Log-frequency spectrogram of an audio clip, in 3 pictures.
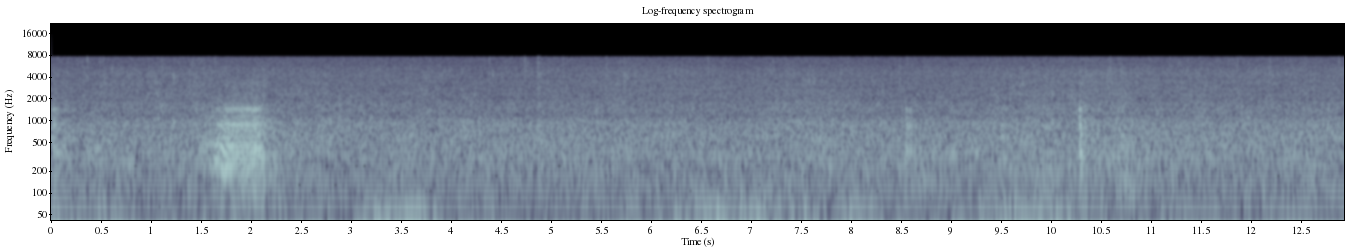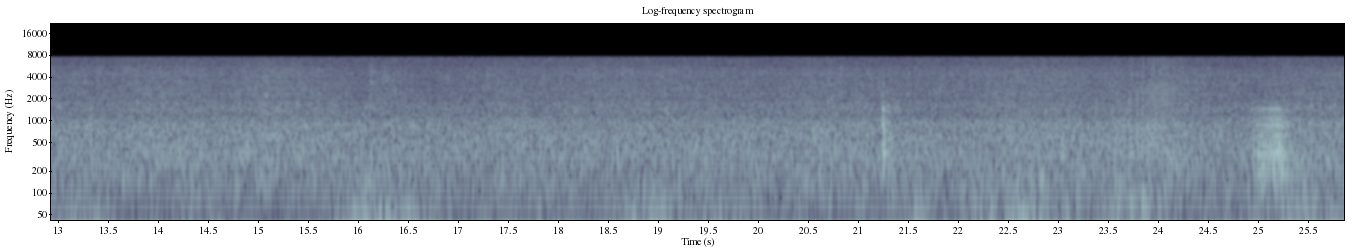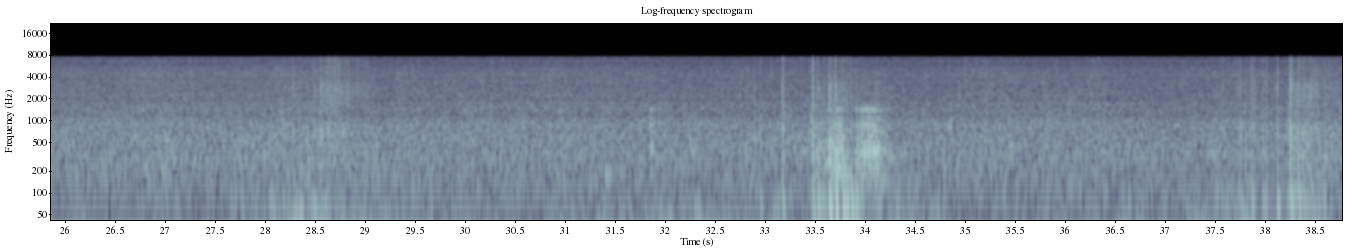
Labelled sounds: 1.6	2.1	croaking sound likely from a nearby submerged object, 0.84 to 1.6 kHz
24.9	25.2	croaking sound likely from a nearby submerged object, 1.3 to 1.6 kHz

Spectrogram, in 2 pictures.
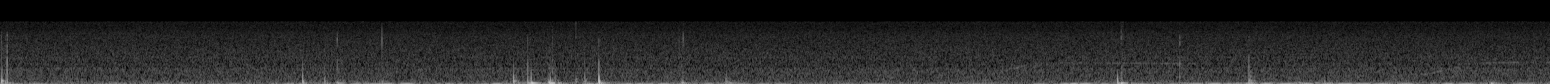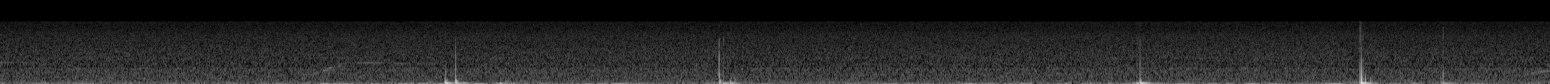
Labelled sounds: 19.1	19.3	humpback whale, 0.96 to 1.1 kHz

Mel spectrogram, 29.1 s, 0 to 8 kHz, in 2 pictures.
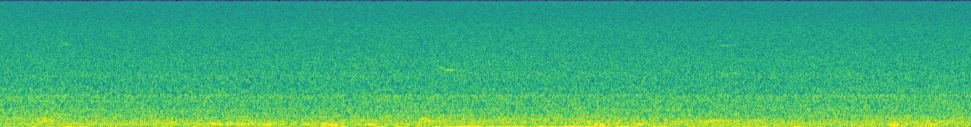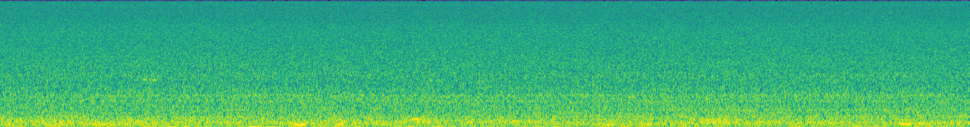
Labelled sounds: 6.6	6.8	humpback whale, 1.4 to 1.6 kHz

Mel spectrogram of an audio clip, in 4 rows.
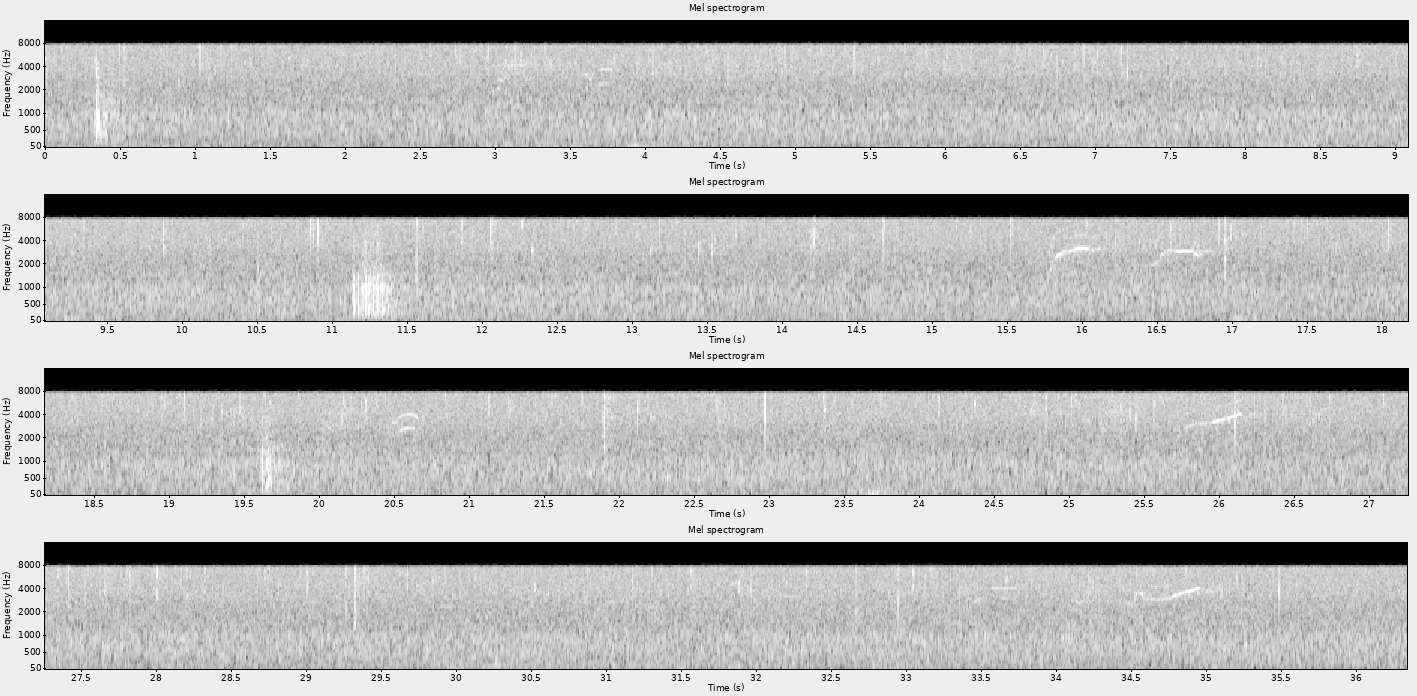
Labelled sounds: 3.6	3.9	killer whale, offshore, 3.1 to 3.8 kHz
11.1	11.4	croaking sound likely from a nearby submerged object, 0.84 to 1.0 kHz
15.8	16.2	killer whale, offshore, 2.0 to 3.4 kHz
25.8	26.2	killer whale, offshore, 2.7 to 4.2 kHz
33.5	33.8	killer whale, offshore, 4.0 to 4.2 kHz
34.6	35.0	killer whale, offshore, 2.8 to 4.2 kHz

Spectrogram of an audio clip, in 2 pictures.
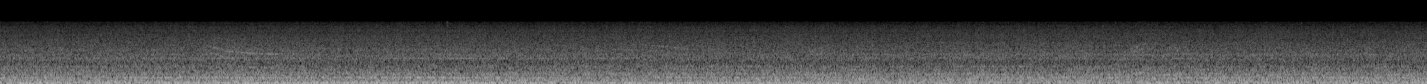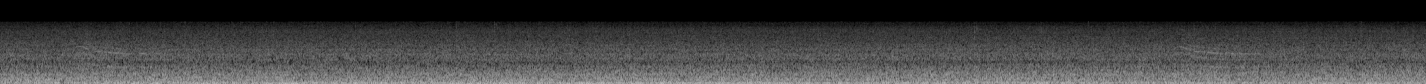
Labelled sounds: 2.0	2.7	killer whale, Bigg's (transient), 0.78 to 2.3 kHz
15.0	15.5	killer whale, Bigg's (transient), 0.80 to 2.7 kHz
26.0	26.6	killer whale, Bigg's (transient), 0.81 to 2.3 kHz

